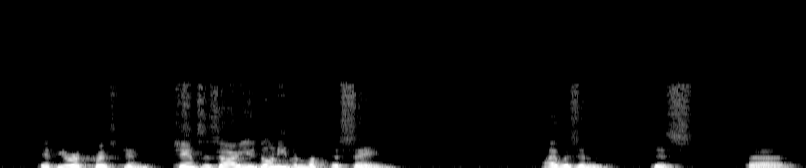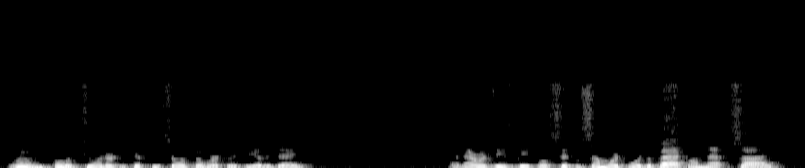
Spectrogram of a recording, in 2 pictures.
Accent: Erie, Pennsylvania, United States; I've walked into places in my hometown of Erie, Pennsylvania

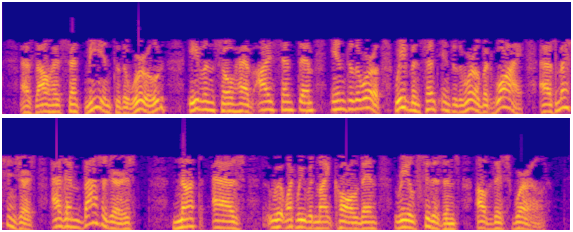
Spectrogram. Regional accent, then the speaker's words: United States; My home country is the United States of America.

